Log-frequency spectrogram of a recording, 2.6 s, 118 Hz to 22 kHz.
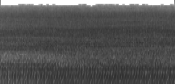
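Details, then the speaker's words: Champion 3400 inverter generator after carburetor cleaning, previously wouldn't run: even, steady small-engine drone, smooth on auto throttle, no misses, surging, knocks or smoke; normal running. "making power running smooth let's see let's let's turn to autothrottle there you go 'we should back down Wow it runs really nice look at that sounds very good"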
